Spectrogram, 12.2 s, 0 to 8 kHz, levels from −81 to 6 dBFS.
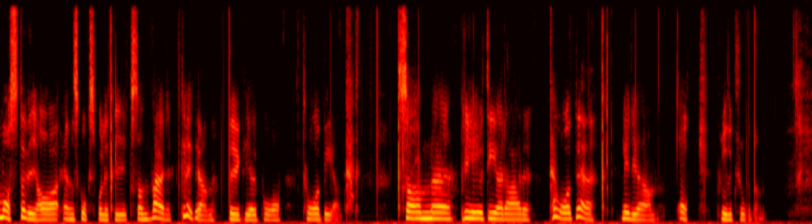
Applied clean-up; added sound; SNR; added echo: neural diffusion model UNIVERSE++.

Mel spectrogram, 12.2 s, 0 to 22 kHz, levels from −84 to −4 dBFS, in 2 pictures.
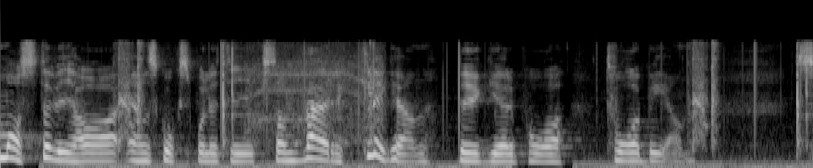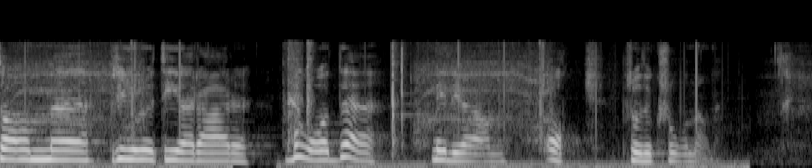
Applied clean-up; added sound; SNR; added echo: none; Crackle + Camera; 12 dB; none.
